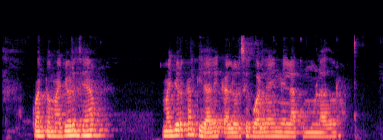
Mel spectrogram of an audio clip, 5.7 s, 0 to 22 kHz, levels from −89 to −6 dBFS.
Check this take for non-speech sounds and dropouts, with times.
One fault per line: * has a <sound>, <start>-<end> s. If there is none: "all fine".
all fine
